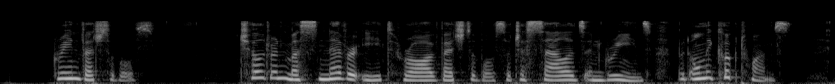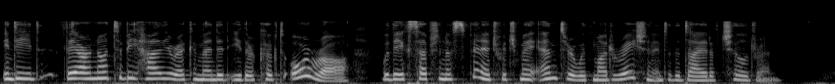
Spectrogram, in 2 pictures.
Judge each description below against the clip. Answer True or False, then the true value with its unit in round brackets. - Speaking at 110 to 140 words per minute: False (160 wpm)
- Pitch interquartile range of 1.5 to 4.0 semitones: False (4.5 semitones)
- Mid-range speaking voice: False (225 Hz)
